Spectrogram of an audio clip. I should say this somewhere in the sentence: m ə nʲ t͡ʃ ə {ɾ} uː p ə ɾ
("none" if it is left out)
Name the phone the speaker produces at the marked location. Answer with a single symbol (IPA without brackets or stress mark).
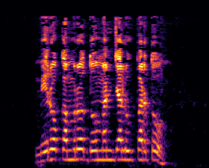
l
